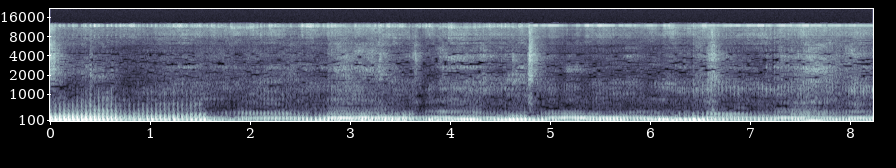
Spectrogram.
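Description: Dirt bike engine running at low revs, its pitch rising and falling with the throttle, with a few sharp clicks in the second half.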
